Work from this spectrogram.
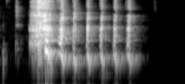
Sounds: Laughter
